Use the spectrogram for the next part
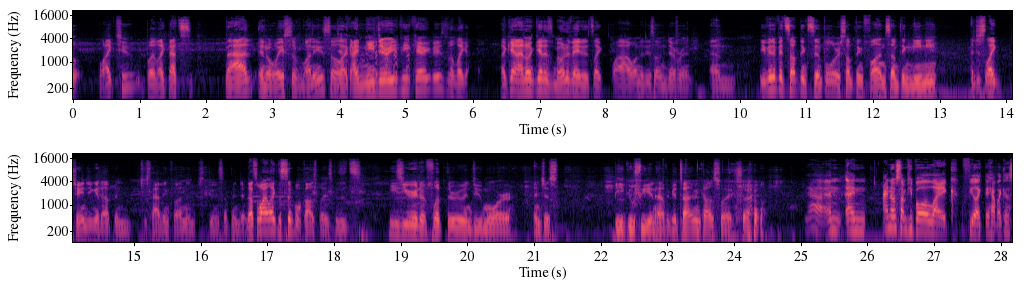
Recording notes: Live at Cosplay Beach Party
